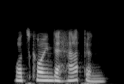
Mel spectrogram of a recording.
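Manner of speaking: very high voice, trembling and quavering. Narrator reads the girl's question to the others, quavering. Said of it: "The girl quavered".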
